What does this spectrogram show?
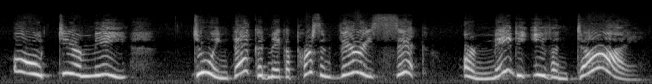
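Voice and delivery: very high, squeaky bookworm puppet voice. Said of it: "this is my friend, Squeegee, the bookworm".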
